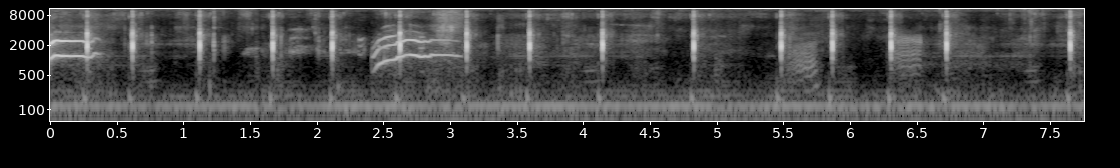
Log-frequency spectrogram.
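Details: Cane Corso whining indoors during Cashmere's labour, with a short high cry followed by a longer rising-then-level whine, against a steady low hum and regular sharp ticks about every half second.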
